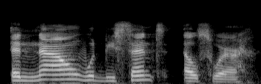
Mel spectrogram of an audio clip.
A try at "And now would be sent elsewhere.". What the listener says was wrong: One more time. Open the mouth a little bit more. And now would be sent elsewhere.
